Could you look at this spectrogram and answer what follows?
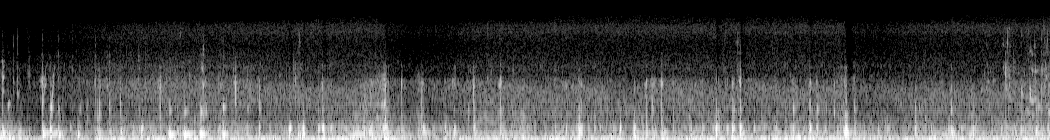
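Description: Muffled underwater water noise from a camera held below the surface while a largemouth bass is let go by hand: a steady low churn of moving water with many small ticks and knocks.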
